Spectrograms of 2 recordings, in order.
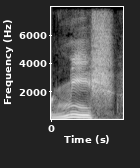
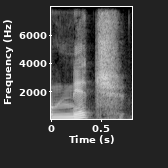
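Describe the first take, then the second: First: Niche rhyming with quiche; niche as NEESH. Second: Niche rhyming with itch; niche as NITCH. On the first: Polling listeners on the word, niche as fancy NEESH. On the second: Polling listeners on the word, niche as NITCH. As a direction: say niche the less fancy way, with a ch. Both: Shown as a demonstration. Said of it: "how fancy are you".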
